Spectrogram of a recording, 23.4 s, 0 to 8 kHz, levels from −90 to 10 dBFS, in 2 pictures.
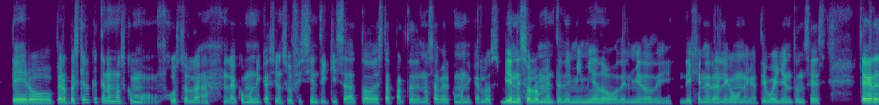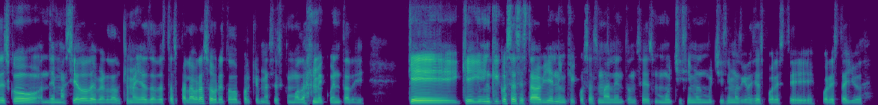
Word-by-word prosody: Pero 115 -1 +4
pero 120 - +5
pues, 150 - 0
creo 200 +1 -2
que 240 - -6
tenemos 145 -7 -1
como 120 - -5 0.2
justo - - -4
la - - -3 0.2
la - - -2
comunicación 115 0 -4
suficiente, 115 +1 -7
y - - -19
quizá 110 -1 -3
toda 115 +1 -2
esta 110 0 -1
parte 110 +1 -4
de 110 - -7
no 115 +1 -8
saber 115 0 -3
comunicarlos 115 0 -6
viene 125 -1 +7
solamente 120 -1 +2
de 115 0 -4
mi 110 0 -6
miedo 120 +2 -1
o - - -4
del 110 0 -7
miedo 110 -1 -4
de - - -12
de - - -4
generarle 115 0 -2
algo 115 0 -3
negativo 115 +1 -4
a - - +3
ella. 115 0 -2
Entonces, 115 0 -5 0.4
te - - +9
agradezco 120 0 +6
demasiado, 115 +2 0
de 115 - +2
verdad, 110 +2 -4
que 130 - -10
me 115 -2 -1
hayas 110 0 -2
dado 110 0 -3
estas 115 +1 -6
palabras, 105 +7 0
sobre 110 -1 0
todo 115 0 -5 0.3
me - - -8
haces - - -11
como 115 -1 -6
darme 120 0 0
cuenta 120 -1 -4
de 110 0 -14 0.6
que 120 -2 +9
que 130 0 +3
en 130 - +1
qué 135 - -2
cosas 150 -3 +2
estaba 115 0 +5
bien 125 +3 -1
y - - -3
en - - -7
qué 110 - -9
cosas 110 +1 -9
mal. 110 -1 -4
Entonces, 105 +1 -9
muchísimas, 110 0 -8
muchísimas 110 0 -9
gracias 115 +1 -6
por - - -6
este - - -7
por 115 0 -3
esta 115 - -4
ayuda. 110 -1 -10
115 Hz, 195 wpm, -25 LUFS, 110-120 Hz, 0.6 s, te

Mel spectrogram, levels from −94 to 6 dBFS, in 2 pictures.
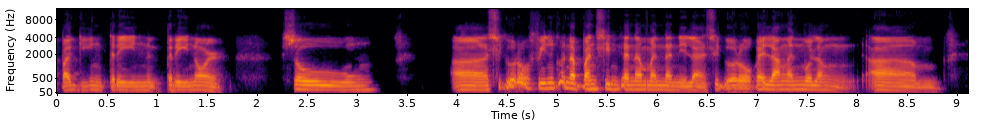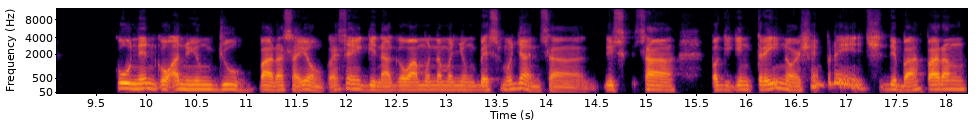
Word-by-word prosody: pagiging 115 0 -4
train 115 -2 -2
trainor. 120 -4 -1 0.6
So, 140 - 0 1.5
ah, 125 -1 +2
siguro - - 0
feeling 165 +2 -1
ko - - -1
napansin 150 -4 +2
ka 130 - +3
naman 130 -1 +1
na 120 - 0
nila, 110 -2 0
siguro 85 -1 -1
kailangan 130 -1 +2
mo 130 - +1
lang, 120 -1 -2 0.4
um, 110 -4 0 1.1
kunin 160 -2 +5
kung 140 -1 +4
ano 140 0 +2
yung 135 0 +1
due 130 -4 -2
para 125 -1 +3
sa'yo. 120 -5 0
Kasi 140 +6 -2 0.2
ginagawa 120 0 +2
mo 125 0 -1
naman 125 -1 -2
yung 120 -1 -5
best 120 0 -1
mo 135 - -2
diyan 145 -9 0
sa 100 -7 -3 0.2
dis 130 - -3
sa 125 -3 +2 0.3
pagiging 125 +1 -2
trainor 135 -3 +1
siyempre, 275 - -3 0.2
'di 145 -2 -2
ba? 115 +3 +3
Parang 140 0 +4
125 Hz, 140 wpm, -25 LUFS, 115-135 Hz, 1.5 s, kunin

